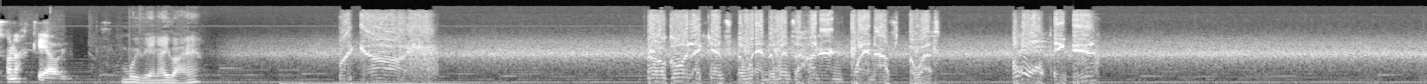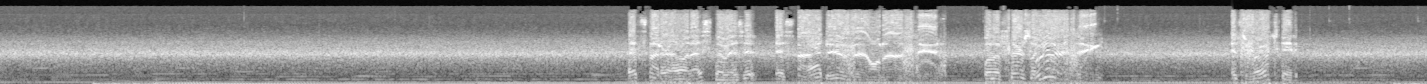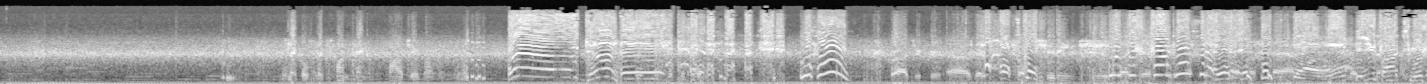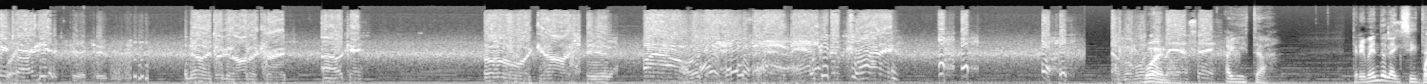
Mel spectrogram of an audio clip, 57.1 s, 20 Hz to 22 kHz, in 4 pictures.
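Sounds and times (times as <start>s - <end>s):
radio hiss and hum: 0.0s - 57.0s
garbled radio voices: 2.8s - 11.4s, 20.5s - 25.5s, 26.4s - 27.5s, 30.5s - 55.6s.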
